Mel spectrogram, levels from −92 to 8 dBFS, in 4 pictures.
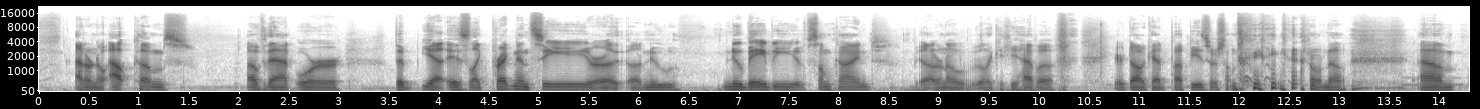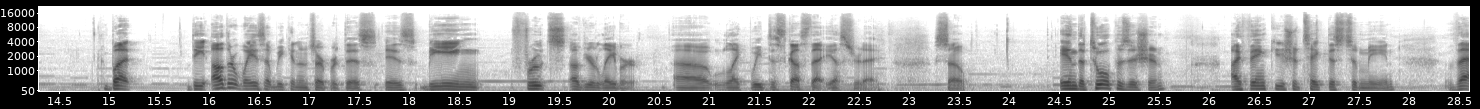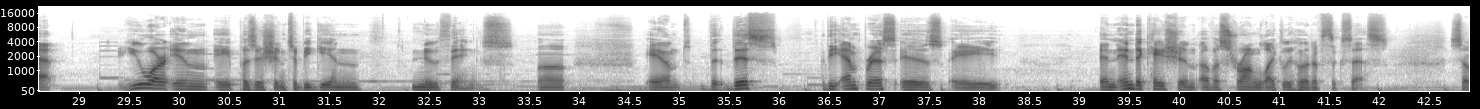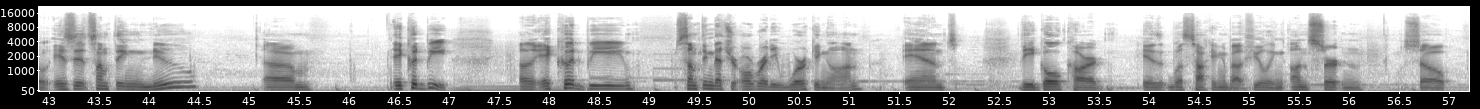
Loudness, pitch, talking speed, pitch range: -26 LUFS, 110 Hz, 135 wpm, 100-125 Hz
